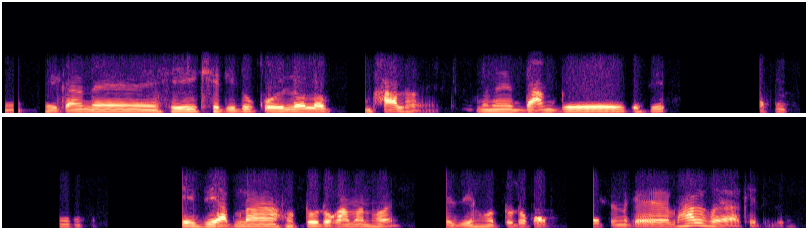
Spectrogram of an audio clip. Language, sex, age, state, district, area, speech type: Assamese, male, 30-45, Assam, Charaideo, rural, conversation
